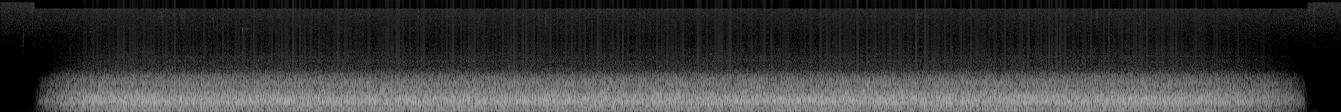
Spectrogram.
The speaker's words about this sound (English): When you tune an analog radio set or an analog television between stations and you receive that static hiss, a tiny fraction of that hiss is actually the cosmic background radiation. Let's have a listen.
